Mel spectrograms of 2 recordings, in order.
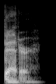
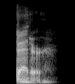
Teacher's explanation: In the first version, your mouth stops more. In the second version, the sound flows more smoothly. That smoothness is the American feeling.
